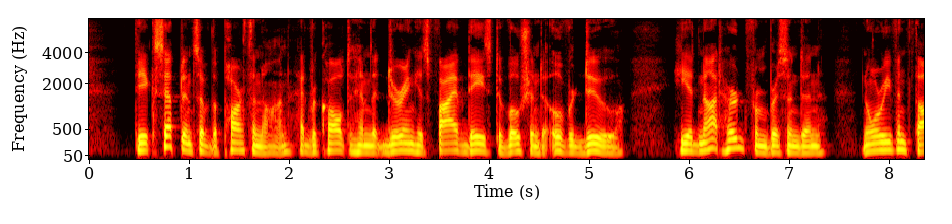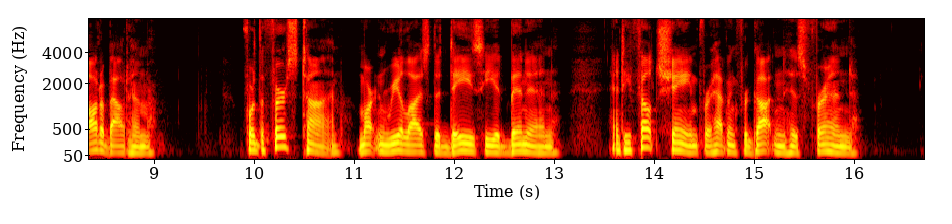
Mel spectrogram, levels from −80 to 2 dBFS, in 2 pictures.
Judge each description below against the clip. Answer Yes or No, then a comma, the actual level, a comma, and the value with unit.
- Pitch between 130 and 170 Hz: No, low, 105 Hz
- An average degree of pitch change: Yes, average, 3.9 semitones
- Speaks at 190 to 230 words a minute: No, average, 175 wpm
